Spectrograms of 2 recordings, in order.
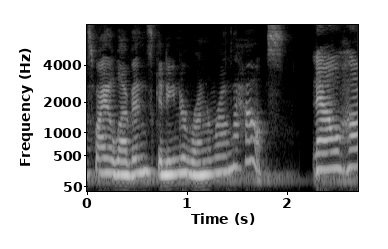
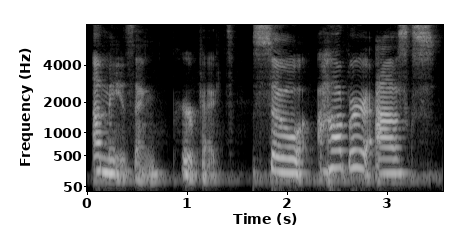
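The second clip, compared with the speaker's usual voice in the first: ordinary delivery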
